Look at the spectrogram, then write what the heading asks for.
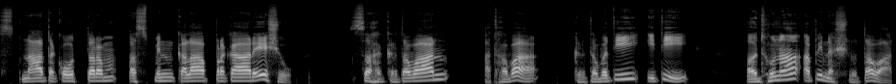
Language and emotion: Sanskrit, neutral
